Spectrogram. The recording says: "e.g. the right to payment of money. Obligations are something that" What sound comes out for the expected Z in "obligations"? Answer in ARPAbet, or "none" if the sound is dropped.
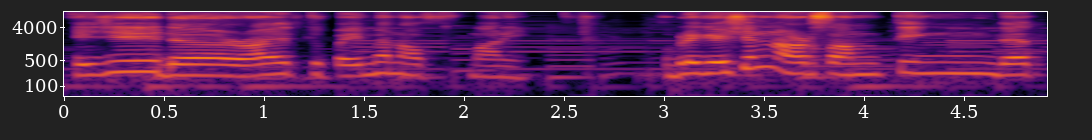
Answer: none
